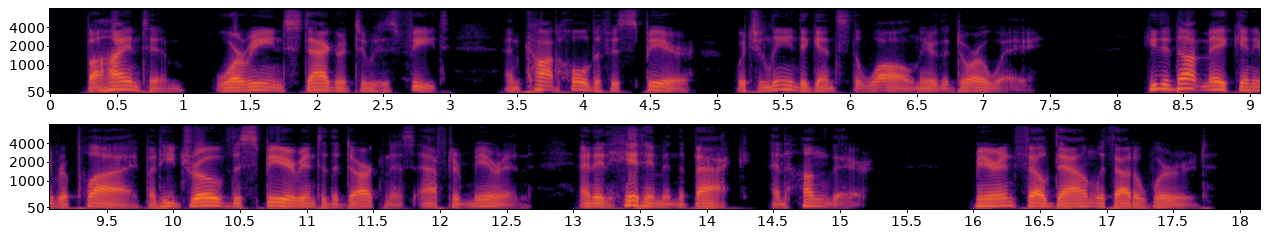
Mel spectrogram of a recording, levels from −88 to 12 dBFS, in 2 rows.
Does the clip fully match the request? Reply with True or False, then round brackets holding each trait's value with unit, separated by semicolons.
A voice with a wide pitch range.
False (4.8 semitones)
